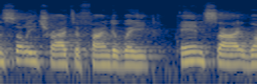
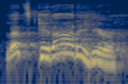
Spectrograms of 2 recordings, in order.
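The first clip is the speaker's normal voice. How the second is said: higher, louder panicked shout; 8 semitones higher, 4 dB louder than usual. A narrator's reading. Mike fleeing the screaming kids, shouting. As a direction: yell it as you flee. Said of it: "Mike shouted".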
